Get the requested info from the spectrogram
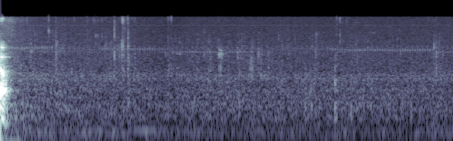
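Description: Faint chewing of a bite of soft waffle breakfast sandwich, a few soft mouth clicks over low room tone.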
